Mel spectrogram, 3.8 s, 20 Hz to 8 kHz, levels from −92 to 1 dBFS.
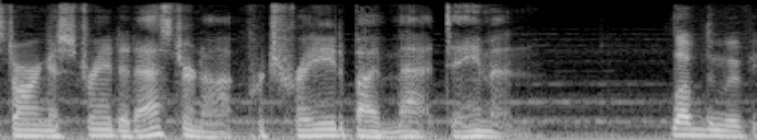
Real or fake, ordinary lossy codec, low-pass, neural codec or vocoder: real; AAC, 48 kbps; 7.2 kHz; none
